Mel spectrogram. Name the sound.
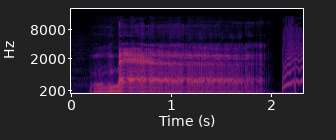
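sheep bleating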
